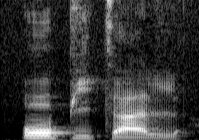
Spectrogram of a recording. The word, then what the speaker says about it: hôpital: circonflexe qui note une prononciation de haut fermez hôpital ou ont-elles certaines prononciations par exemple du sud de la france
